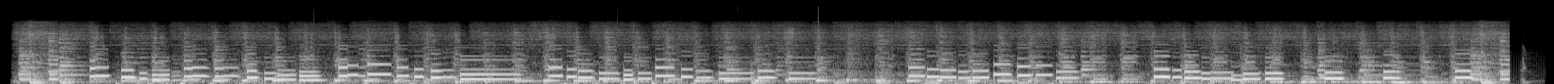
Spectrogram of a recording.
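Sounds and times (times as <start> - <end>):
blues music: 0.2 - 15.4.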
